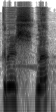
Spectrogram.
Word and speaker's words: కృష్ణ: మీరు చెప్పింది ఏంటి క కింద రా రకారం రాసి ఉకారం రాస్తే కృ అవుతుంది. క కి ఇకారం ఇచ్చి కింద రకారం రాస్తే క్రి అవుతుంది. అవి రెండు కాదు. కా కి ఎటువంటి ఒత్తు లేకుండా కేవలం వృత్వం మాత్రం ఉంది అరుకారం మాత్రమే ఉంది కాబట్టి కృ నకాంక్షే విజయం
